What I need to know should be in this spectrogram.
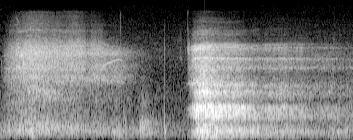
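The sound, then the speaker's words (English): A slow, deep breath taken during a guided relaxation with eyes closed: a long, soft, airy inhale, a brief pause, then a fuller exhale that fades away, with no talking. “Nice deep breath.”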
